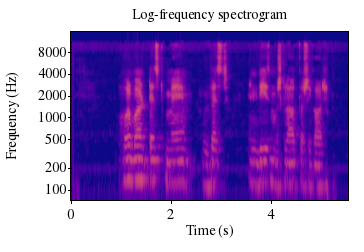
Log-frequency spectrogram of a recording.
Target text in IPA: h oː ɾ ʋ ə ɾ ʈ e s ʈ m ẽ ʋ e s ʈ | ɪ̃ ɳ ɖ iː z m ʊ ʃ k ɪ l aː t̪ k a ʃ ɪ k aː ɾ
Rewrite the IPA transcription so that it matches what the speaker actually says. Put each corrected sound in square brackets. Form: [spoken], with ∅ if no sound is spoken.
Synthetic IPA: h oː ɾ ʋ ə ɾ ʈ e s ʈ m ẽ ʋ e s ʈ | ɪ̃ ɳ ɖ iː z m ʊ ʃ k ɪ l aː t̪ k a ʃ ɪ k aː ɾ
